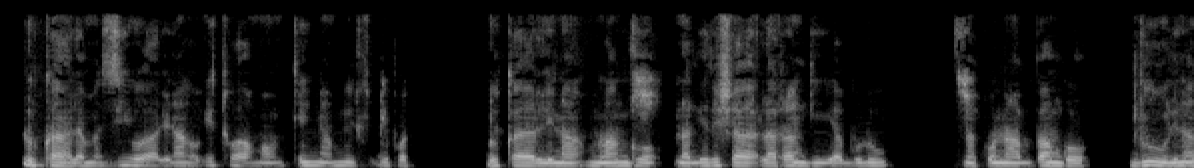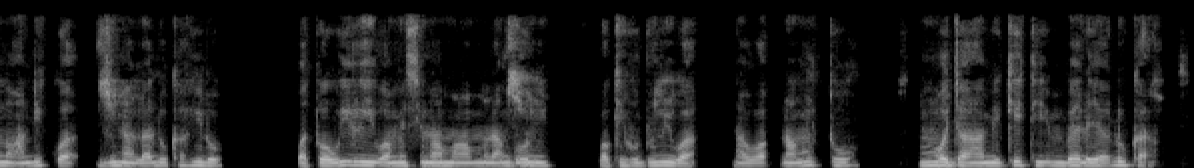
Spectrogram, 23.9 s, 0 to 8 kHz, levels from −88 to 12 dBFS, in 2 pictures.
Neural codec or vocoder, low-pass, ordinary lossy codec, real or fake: codec, 16 kHz, 4 kbps, FunCodec, trained on Chinese and English, 50 frames a second; 7.2 kHz; MP3, 48 kbps; fake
